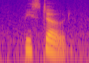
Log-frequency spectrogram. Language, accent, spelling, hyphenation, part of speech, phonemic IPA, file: English, US, bestowed, be‧stowed, verb, /bɪˈstoʊd/, En-us-bestowed.ogg
- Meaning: simple past and past participle of bestow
